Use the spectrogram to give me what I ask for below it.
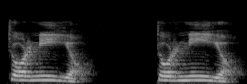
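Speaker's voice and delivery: tornillo as tor-NI-yo, double l like y; tornillo, stress on NI; Spanish word. Shown as a demonstration. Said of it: "words that I will pronounce".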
